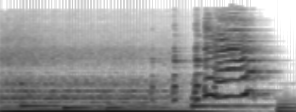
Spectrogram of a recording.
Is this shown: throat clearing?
no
